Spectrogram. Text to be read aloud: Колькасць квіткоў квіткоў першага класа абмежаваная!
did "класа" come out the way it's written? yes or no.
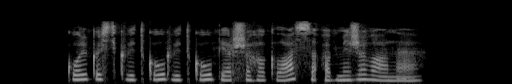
yes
